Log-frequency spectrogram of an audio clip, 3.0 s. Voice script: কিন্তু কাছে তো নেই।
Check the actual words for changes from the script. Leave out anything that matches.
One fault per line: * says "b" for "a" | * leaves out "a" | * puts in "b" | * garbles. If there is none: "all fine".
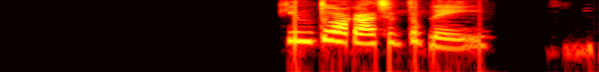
all fine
